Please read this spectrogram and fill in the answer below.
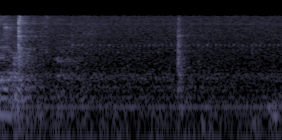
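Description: Quiet room tone with a steady low hum. A voice trails off at the very start, and two faint clicks fall, one just after it and one more than a second later.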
